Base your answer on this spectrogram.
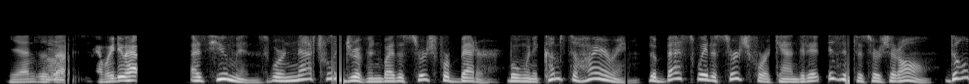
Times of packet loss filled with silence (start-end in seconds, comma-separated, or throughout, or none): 0.65-0.81, 3.32-3.44, 6.25-6.28, 8.46-8.54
